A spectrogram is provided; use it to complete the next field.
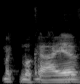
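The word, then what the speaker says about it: Mokaev: Mokayev, yeah.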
